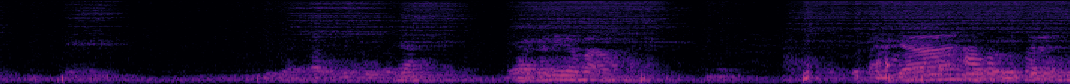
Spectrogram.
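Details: Patient with snoring and gurgling respirations: rough, noisy breaths with a snoring, bubbling quality recurring every couple of seconds, fitting upper airway obstruction with secretions.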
